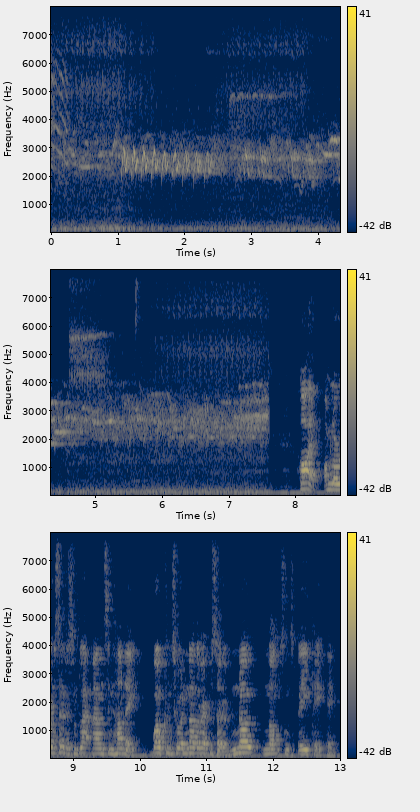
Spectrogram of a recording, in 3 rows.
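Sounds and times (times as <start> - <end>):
birds singing: 0.0 - 7.6
low background rumble: 5.3 - 13.0.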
